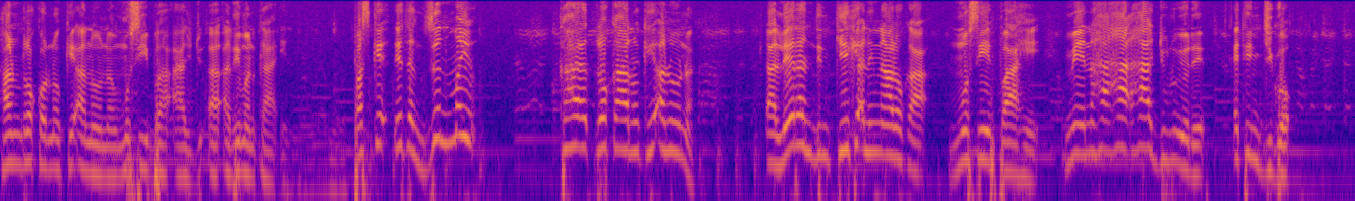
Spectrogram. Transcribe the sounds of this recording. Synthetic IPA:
hanɾɔkonokianonamosiːbaha̰aɾimanka̰ːʔḭnpaskedɛtaŋzənmaju | kaɾokanokianoːna | aleɾandinkekianiŋnaɾokaː | mosefaːɦemɛnaɦaɦaɦad͡ʒublujodɛetind͡ʒiɡo

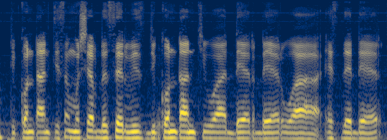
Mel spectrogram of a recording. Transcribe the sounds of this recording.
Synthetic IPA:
d͡ʒikɔntancisɐmɐʃɛfdɐsɛɾvis̬d͡ʒikɔntant͡ʃiwadɛrdɛɾwaɛsdedɛr

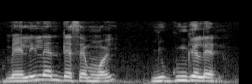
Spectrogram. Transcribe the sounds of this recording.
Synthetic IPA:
melileːndesemːoj | ɲuɡuŋɡeleːn

